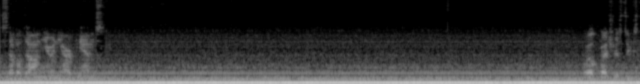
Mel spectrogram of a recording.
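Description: Car engine with a throttle position sensor fault idling as the RPMs settle, a steady close low rumble that holds throughout, with a voice talking over it at the start and end.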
